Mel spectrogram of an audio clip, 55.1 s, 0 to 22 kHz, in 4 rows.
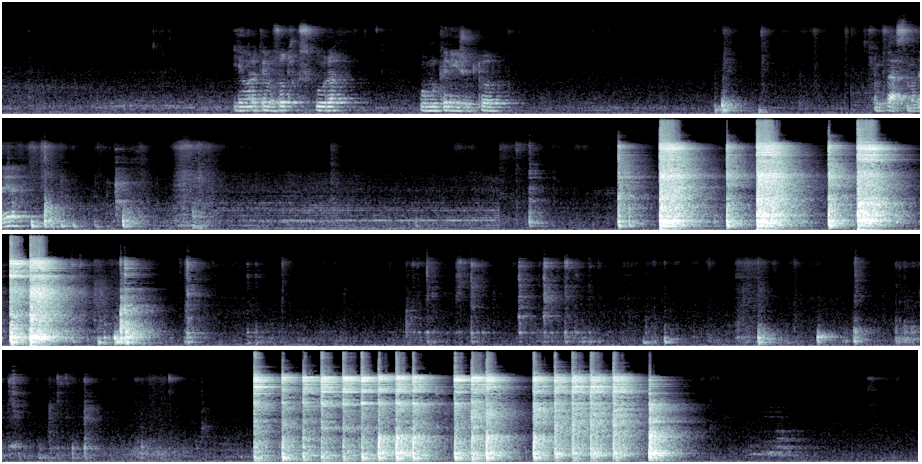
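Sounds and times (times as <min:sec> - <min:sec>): hammer blows on wood block: 0:23.0 - 0:28.7
hammer striking metal pin: 0:23.0 - 0:29.4, 0:45.1 - 0:51.6.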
